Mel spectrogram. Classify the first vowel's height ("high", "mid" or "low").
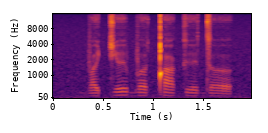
low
